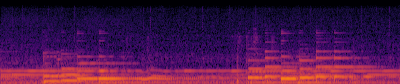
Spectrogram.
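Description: Background music: a slow guitar melody of plucked single notes that ring on, with a few held notes in the middle.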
